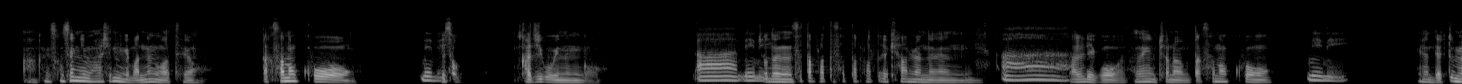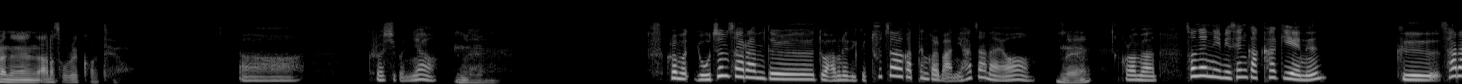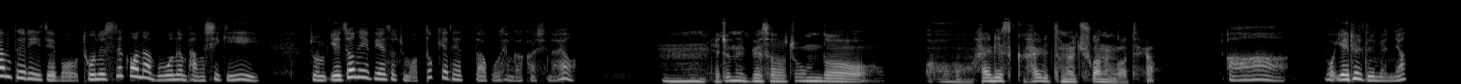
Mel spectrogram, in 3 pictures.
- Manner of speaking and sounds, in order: tapping; other background noise; teeth sucking; in English: "하이 리스크 하이 리턴을"
- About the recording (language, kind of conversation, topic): Korean, unstructured, 돈에 관해 가장 놀라운 사실은 무엇인가요?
